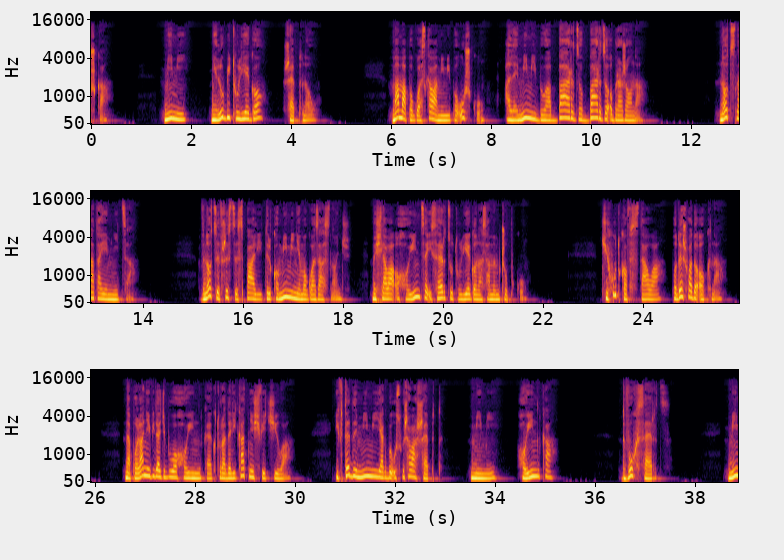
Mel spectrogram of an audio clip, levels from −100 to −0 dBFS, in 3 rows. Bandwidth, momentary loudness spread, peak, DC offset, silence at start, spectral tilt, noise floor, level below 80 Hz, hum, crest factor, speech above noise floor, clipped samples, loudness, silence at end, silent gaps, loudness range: 14 kHz; 14 LU; -2 dBFS; under 0.1%; 0 s; -7 dB/octave; -84 dBFS; -60 dBFS; none; 16 dB; 69 dB; under 0.1%; -17 LUFS; 0 s; none; 5 LU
